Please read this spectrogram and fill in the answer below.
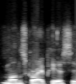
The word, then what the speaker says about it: Mons Graupius: He's also the author of Fortress Scotland, Edinburgh Castle and the Romans in Scotland and the Battle of Mons Graupius. And I do apologise if I've pronounced that terribly. So perhaps, Simon, you'd like to correct my awful pronunciation. – No, that Mons Graupius is correct. That's fine.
